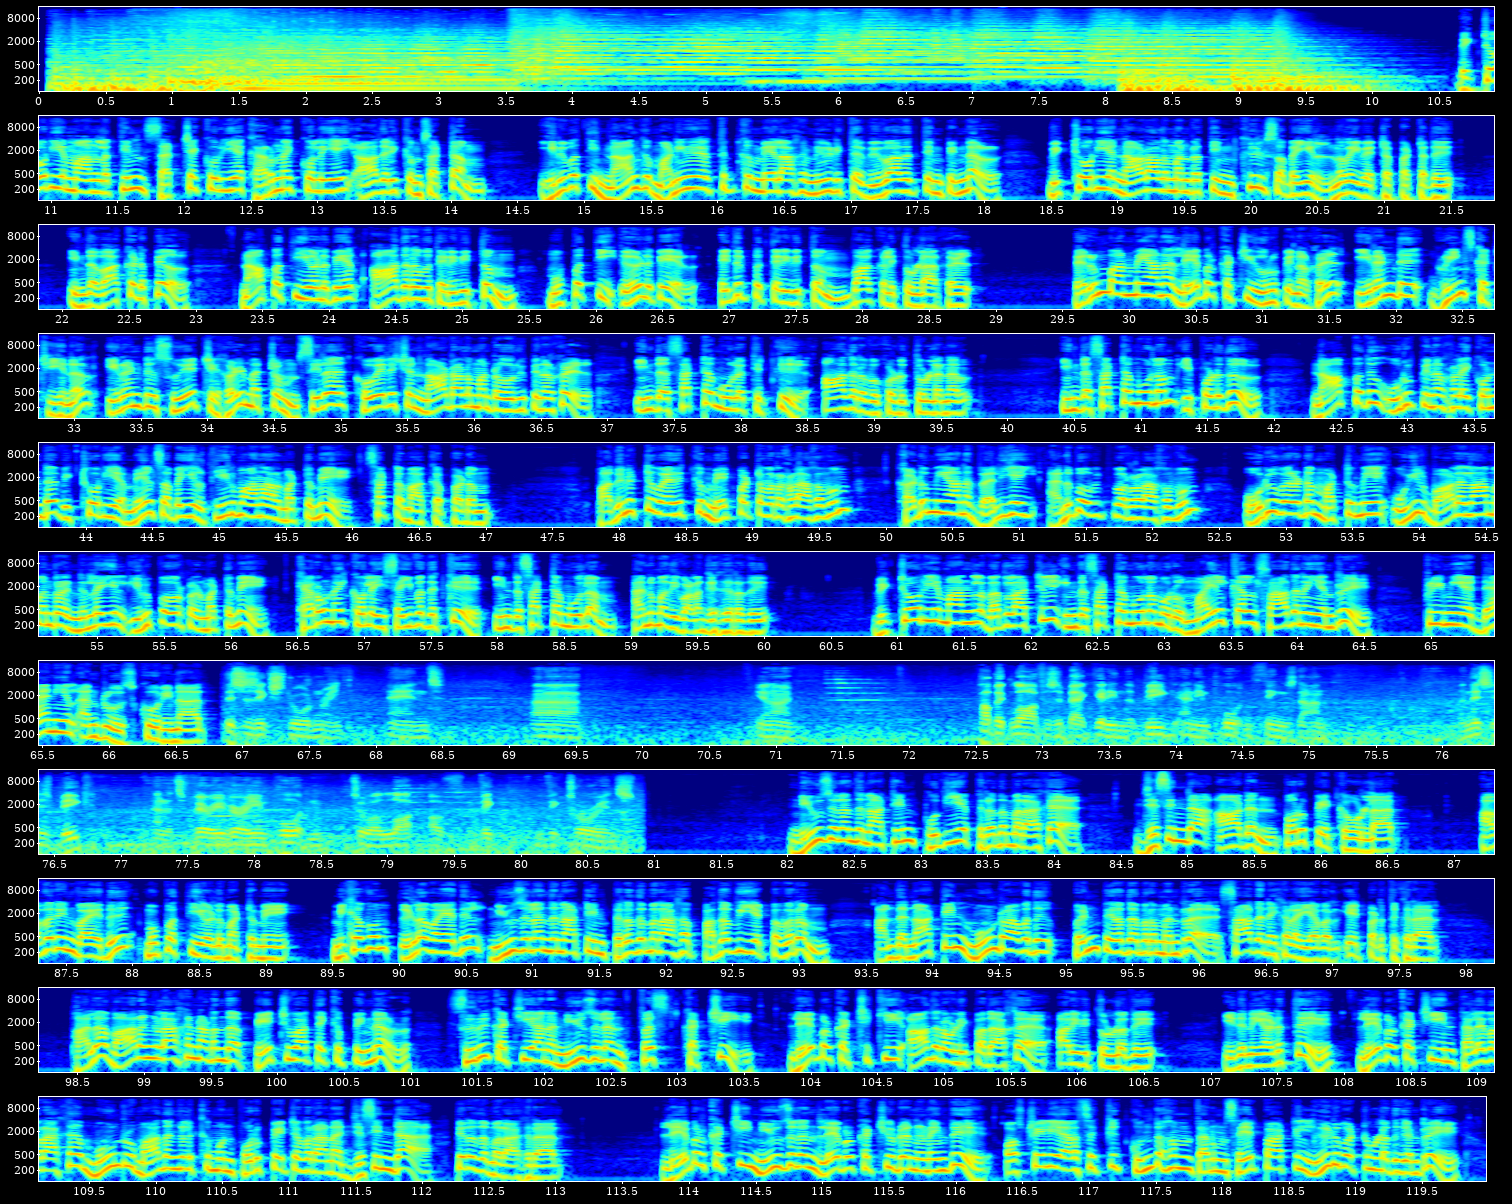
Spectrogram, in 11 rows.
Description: Australian news bulletin aired on Friday 20 October 2017 at 8pm.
